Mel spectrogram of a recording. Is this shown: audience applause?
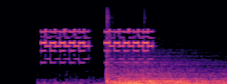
no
